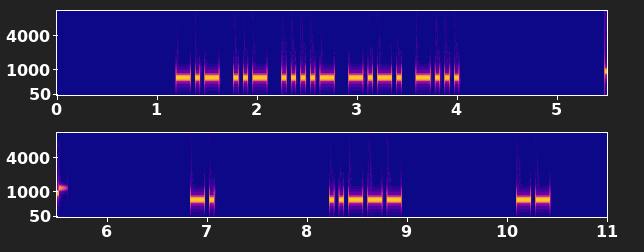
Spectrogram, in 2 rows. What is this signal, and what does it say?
Morse code, heard as a keyed tone, about 25 wpm, spaced as for 13 wpm, 700 Hz. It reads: KU4CB N2M
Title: USA Call Signs - 5 Characters - 8x Character Spacing - 25wpm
